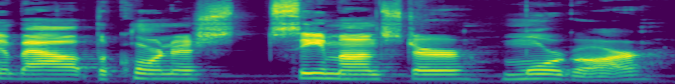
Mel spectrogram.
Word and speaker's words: Morgawr: the Cornish sea monster Morgar. I think that's how you say it. Morgar? That's how I say it. Yes. Morgar.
